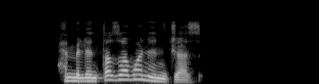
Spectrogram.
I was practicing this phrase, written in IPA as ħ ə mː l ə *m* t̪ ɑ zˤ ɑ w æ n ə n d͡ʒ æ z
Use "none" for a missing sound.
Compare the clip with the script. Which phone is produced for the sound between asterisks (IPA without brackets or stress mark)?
n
